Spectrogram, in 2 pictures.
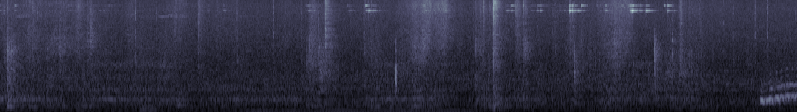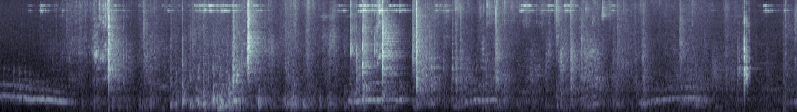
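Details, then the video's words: A quiet stretch, then a kitten keeping hold of a toy gives an owl-like hooting growl in response to threats, amid loud rattling and scraping, with one more softer hoot near the end. "Owl Kitten"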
